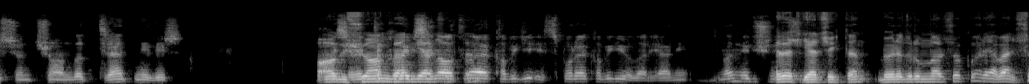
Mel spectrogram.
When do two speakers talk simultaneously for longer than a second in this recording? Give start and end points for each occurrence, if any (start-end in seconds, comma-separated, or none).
3.3-4.9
